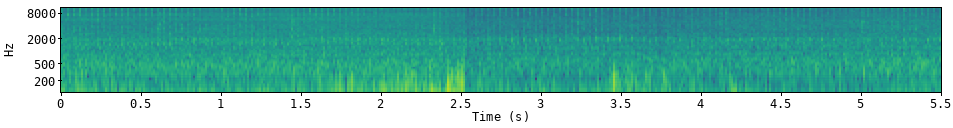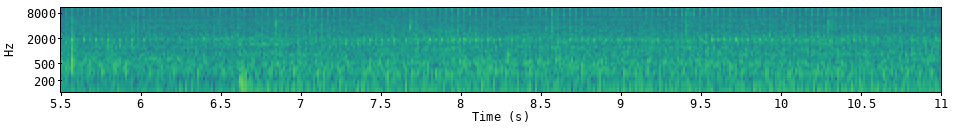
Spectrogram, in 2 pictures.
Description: Have this ticking sound in the engine year 2010 Insignia 2.0 turbo. Its like a clock that ticking every second.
